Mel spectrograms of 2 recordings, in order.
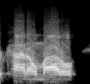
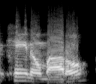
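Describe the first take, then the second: First: Kano said KAH-no, open ah vowel; Japanese Kano. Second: Kano said KAY-no, hard A like "kay"; Midwestern Kano. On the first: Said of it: "it sounds way more Japanese to say Kano". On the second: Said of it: "my Midwestern accent coming out, the hard A". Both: Shown as a demonstration.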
